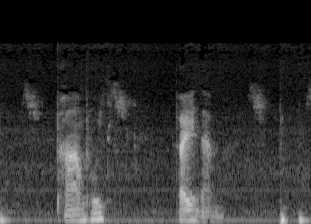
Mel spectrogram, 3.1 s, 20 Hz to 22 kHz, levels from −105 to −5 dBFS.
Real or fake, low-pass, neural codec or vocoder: fake; 9.9 kHz; vocoder, 44.1 kHz, 128 mel bands every 512 samples, BigVGAN v2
